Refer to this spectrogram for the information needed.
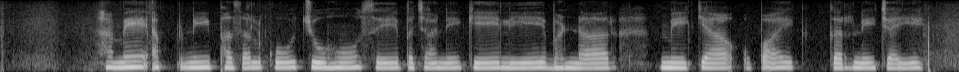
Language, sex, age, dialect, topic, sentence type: Hindi, male, 31-35, Garhwali, agriculture, question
